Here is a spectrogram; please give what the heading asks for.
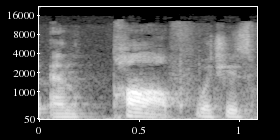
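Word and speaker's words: ق: and I would keep saying that is qaf is an emphatic sound, kaf it's not in this way.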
